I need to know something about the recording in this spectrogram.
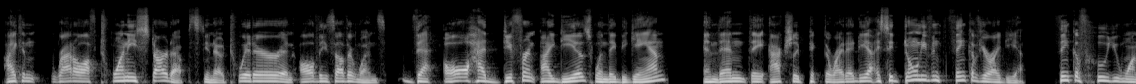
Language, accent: English, American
